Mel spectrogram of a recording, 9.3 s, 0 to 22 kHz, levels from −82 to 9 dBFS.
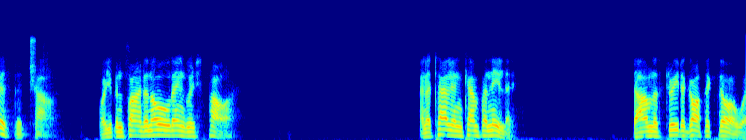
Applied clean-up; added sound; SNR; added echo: neural mask model DeepFilterNet 3.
